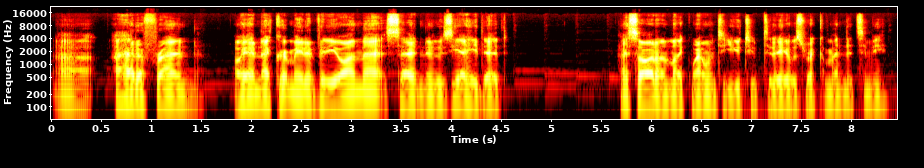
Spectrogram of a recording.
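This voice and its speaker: A man hosting a casual gaming livestream, chatting informally, thinking aloud in a halting way and repeating phrases. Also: low-pitched, flat delivery, creaky, faint music behind. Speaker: streamer, host of a gaming lore stream. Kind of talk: casual livestream chat, reading posts aloud.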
